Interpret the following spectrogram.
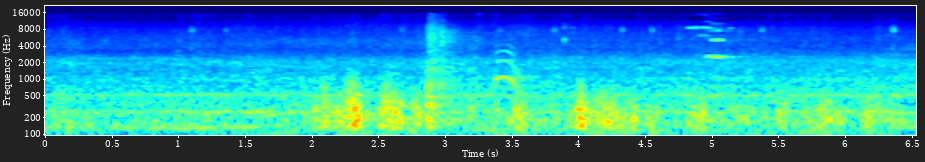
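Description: Wind on the microphone and the low steady hum of a bus engine, heard from the open top deck of a moving sightseeing bus. Brief indistinct voices come in around the middle, with a click and a short falling chirp.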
